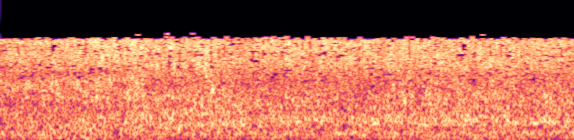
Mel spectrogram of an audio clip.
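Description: Loud, constant rushing of water flowing along a river bank, a dense unbroken wash of noise with no pauses or distinct splashes.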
